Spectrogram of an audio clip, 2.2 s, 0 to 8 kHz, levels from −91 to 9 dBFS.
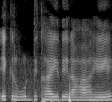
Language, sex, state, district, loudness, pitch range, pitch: Hindi, female, Uttar Pradesh, Budaun, -23 LUFS, 200-225 Hz, 215 Hz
